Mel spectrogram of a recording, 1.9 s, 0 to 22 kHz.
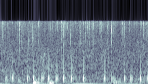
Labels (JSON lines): {"label": "biophony, pulse", "recorder": "SoundTrap 500"}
